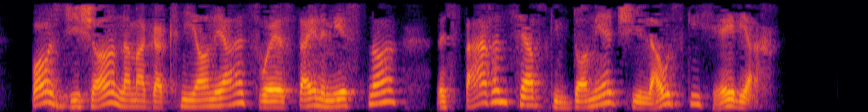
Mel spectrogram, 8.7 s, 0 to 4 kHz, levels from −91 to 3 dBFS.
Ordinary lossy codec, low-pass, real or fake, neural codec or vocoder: MP3, 16 kbps; 3.6 kHz; fake; codec, 16 kHz, 1 kbps, X-Codec, WavLM features, trained on Multilingual LibriSpeech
